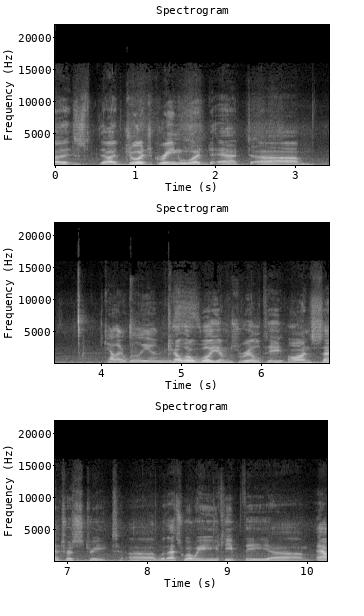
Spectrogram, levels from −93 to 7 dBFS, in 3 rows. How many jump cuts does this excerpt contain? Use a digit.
1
